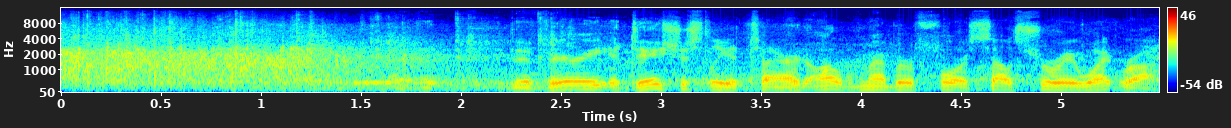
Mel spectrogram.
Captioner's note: applause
